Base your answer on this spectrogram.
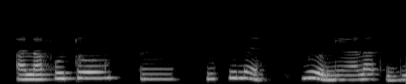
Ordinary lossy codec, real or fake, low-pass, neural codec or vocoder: MP3, 32 kbps; real; 3.6 kHz; none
